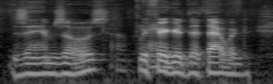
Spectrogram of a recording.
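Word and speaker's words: Zamzow's: our name zamzos and you pronounce our name zamzaos oh am i doing it wrong well you know there's really there's really no wrong the the proper way is zamzos okay that's why we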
